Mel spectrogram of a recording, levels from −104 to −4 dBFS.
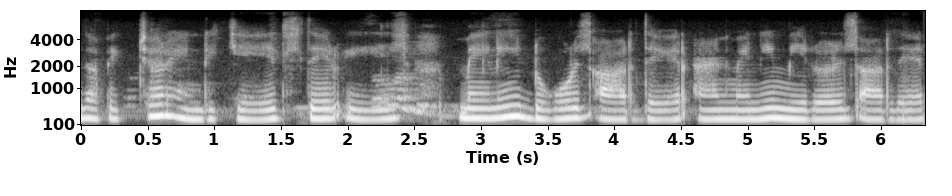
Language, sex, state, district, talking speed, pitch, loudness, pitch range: English, female, Haryana, Jhajjar, 135 wpm, 195 Hz, -15 LUFS, 190-210 Hz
